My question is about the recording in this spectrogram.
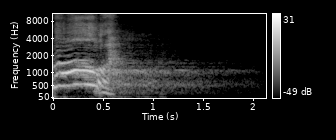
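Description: A male pop vocal holds the song's last word, 'roll', for under a second. The backing stops with it, and the voice trails off in reverb to silence as the track ends.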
